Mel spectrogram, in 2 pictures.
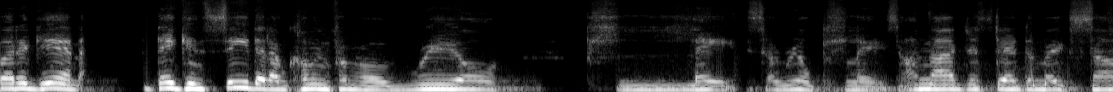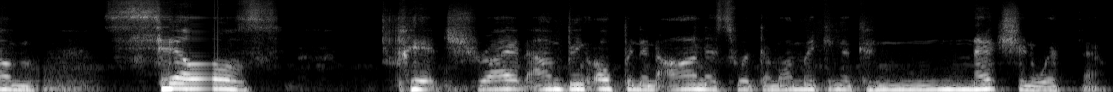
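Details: Stuttering in an adult man who grew up with a severe overt stutter and still gets stuck on a word here and there.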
